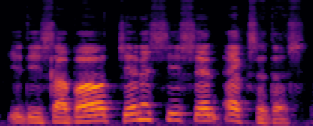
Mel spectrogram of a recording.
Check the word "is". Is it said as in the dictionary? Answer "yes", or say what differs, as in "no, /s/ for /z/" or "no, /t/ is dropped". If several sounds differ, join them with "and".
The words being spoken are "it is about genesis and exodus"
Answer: no, /s/ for /z/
